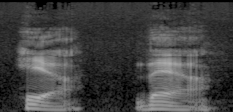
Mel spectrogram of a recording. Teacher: For lower class speakers, the tongue was slightly lower, here, there.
